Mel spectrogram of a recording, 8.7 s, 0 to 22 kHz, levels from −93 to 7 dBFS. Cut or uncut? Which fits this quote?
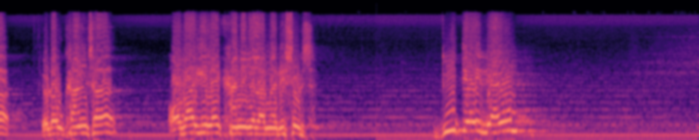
cut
